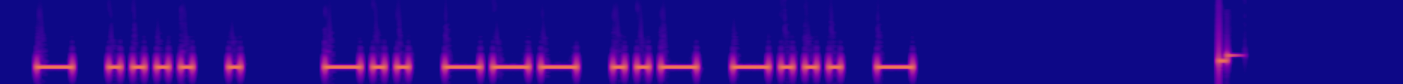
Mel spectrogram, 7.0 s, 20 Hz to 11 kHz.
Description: Morse code, heard as a keyed tone, about 20 wpm, 700 Hz. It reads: THE DOUBT
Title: Sets of 8 Words - 20wpm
